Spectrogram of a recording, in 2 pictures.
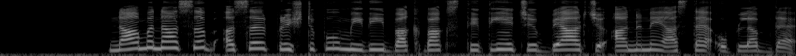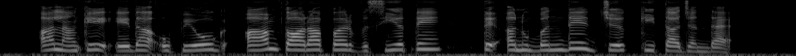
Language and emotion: Dogri, neutral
